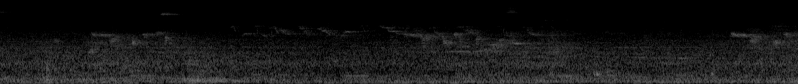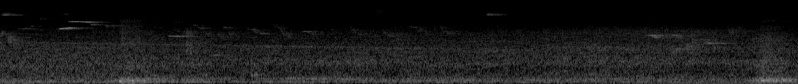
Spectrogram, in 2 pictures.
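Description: Small birds chirping in short, quick calls over a steady background noise, with a few louder soft knocks about halfway through and again near the end.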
